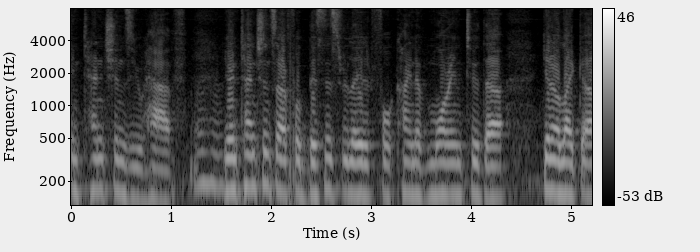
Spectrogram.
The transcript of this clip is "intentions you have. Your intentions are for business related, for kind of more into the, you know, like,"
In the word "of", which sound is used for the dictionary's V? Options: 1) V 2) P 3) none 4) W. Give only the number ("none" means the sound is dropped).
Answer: 1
